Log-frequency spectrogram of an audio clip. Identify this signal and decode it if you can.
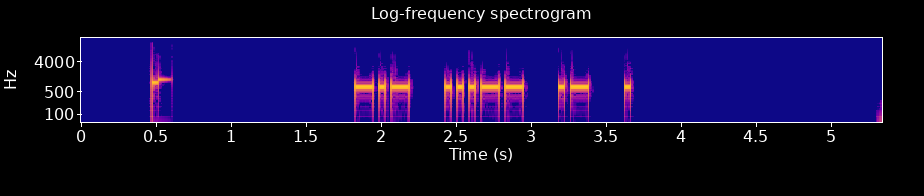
Morse code, heard as a keyed tone, about 32 wpm, spaced as for 22 wpm, 700 Hz. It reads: K3AE
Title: USA Call Signs - 4 Characters - 2x Character Spacing - 30wpm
